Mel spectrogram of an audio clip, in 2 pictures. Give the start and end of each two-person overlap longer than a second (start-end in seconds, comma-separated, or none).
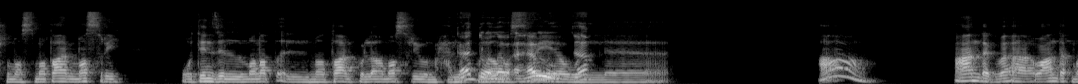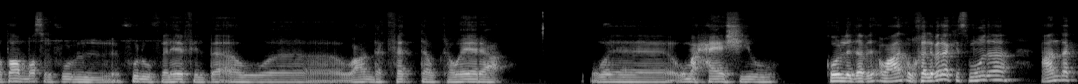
4.5-6.0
